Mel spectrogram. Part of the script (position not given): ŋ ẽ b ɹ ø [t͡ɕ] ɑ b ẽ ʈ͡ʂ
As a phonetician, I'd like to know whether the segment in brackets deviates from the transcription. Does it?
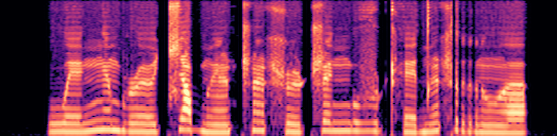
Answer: no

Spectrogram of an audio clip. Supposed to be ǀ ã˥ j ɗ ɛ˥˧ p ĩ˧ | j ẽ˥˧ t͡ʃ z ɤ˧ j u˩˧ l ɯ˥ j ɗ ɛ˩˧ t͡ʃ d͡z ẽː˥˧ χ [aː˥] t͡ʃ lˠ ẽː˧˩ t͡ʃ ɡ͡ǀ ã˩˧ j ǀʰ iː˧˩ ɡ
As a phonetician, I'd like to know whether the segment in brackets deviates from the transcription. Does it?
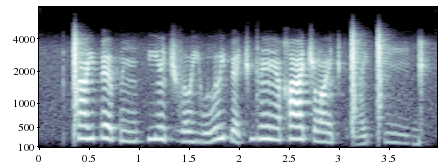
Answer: no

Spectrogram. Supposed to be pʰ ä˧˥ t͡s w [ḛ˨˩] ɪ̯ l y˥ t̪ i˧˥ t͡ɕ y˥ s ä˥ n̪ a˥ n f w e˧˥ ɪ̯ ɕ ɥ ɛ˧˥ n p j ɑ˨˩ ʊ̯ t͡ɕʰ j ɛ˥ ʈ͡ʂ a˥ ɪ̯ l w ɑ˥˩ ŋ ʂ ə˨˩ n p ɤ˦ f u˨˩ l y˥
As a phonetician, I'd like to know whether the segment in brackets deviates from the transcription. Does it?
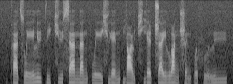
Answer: yes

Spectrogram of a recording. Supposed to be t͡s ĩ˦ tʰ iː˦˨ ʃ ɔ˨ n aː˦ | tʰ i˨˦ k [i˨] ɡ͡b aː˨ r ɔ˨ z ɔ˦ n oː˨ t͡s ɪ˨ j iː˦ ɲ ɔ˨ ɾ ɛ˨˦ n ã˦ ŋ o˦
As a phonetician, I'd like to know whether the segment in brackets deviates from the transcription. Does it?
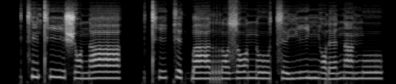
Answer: yes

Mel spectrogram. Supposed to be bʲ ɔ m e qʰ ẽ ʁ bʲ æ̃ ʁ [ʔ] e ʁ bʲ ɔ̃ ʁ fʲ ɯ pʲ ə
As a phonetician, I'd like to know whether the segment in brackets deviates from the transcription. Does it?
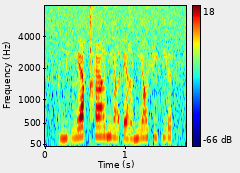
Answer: no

